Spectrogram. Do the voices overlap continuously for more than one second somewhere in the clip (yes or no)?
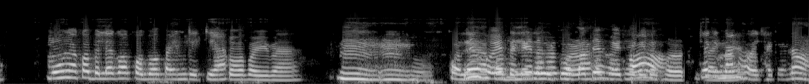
yes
